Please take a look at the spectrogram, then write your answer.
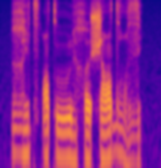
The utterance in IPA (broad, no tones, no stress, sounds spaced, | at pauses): ʁ i̤ t͡sʼ i tˤ mː ɛ̤ χ u ʃ ɛ dˤ i̤ z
